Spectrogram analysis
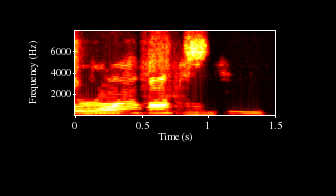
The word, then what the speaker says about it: Swarovski: So it's Swarovski.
